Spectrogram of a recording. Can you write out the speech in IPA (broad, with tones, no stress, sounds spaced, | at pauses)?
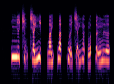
ɲ əː˧ t͡ɕ ɔ̰˧˨ m t͡ɕ a˨˦ j ɲ e˨˩ p̚ h w a˨˦ j h w a˦˥ t̚ h w ə̰ː˧˥ t͡ɕ a̰˧˥ j ŋ a˨˩ k̚ ŋ ɔ˦˥ t̚ ɗ a̰˧˥ ŋ m ɨ˧ ə̯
